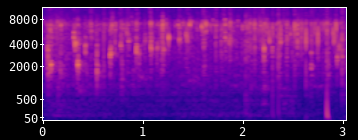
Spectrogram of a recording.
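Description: Egg shami kebabs sizzling in hot oil in a pan, a steady crackling fry with scattered pops and one sharper spatter near the end, heard close and alone.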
